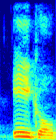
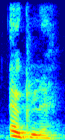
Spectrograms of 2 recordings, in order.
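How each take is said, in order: First: It is said like the English word eagle. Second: It is said with a French accent. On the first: The speaker calls it wrong. "I've always called the brand Eagle" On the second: The speaker calls it right. "I will be pronouncing it with my French accent"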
